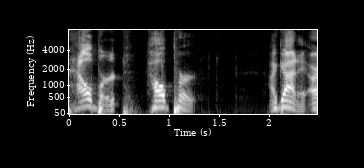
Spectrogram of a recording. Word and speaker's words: Halpert: just Sean hambert Jim Jim Harbert Jim Halpert Halbert Christopher has some weirdest definitely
